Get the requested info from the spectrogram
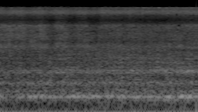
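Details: Steady low mechanical drone with a constant humming tone throughout, like an engine or motor running nearby; no animal sound.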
